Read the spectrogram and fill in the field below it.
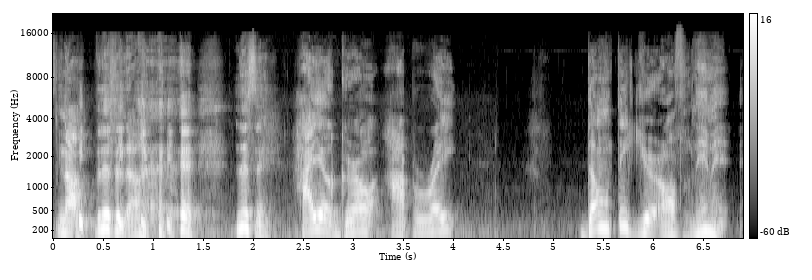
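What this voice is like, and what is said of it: Deliberately deep voice. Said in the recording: “y'all hear me talking this deep voice?”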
